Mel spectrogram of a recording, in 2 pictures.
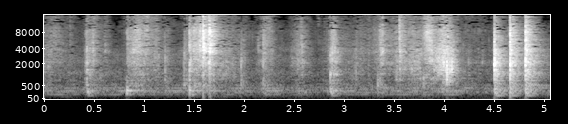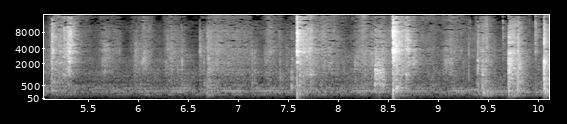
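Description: A metal spoon scrapes and clinks against the side of an aluminium pot while a grated salad is tossed and mixed. The strokes are irregular, with the loudest knocks about four and a half seconds in and again near the end.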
